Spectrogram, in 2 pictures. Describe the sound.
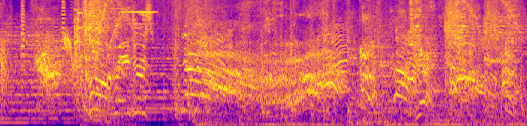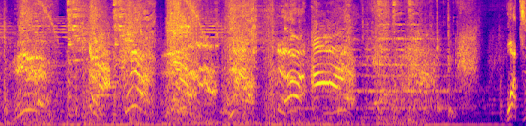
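A villain's doomsday machine engages in a cartoon, heard as a loud, dense, continuous din of clanking, crashing and whooshing effects that lasts the whole stretch.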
